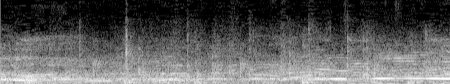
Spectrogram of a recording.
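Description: Several men's voices shouting and calling out over one another across a football pitch during play.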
